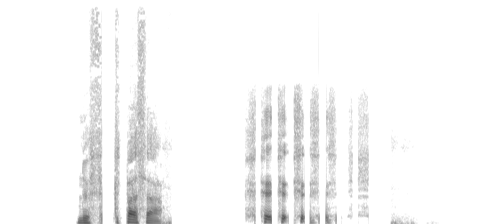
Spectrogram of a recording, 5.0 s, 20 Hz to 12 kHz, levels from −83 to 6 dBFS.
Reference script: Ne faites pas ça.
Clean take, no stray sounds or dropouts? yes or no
no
